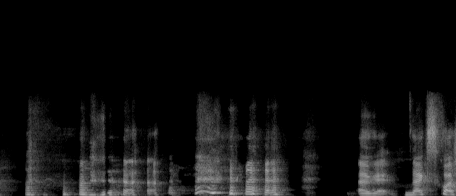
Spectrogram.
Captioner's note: both laugh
